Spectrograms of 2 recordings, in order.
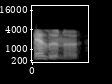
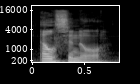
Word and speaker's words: Elsinore: My address is 45 Elsinore Court. I'm sorry, was that Eleanor? Could you spell that for me? Sure, it's Elsinore. E-L-S-I-N-O-R-E. Is this the number we should reach you at in the future?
